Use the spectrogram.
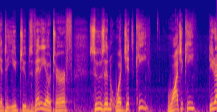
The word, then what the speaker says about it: Wojcicki: Facebook pushes aggressively into YouTube's video turf, Susan Wojcicki, do you know how to say her last name, Cords? Owen. Not your last name. The CEO of YouTube, Wojcicki. Not even, I'm sure. Wojcicki it is.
